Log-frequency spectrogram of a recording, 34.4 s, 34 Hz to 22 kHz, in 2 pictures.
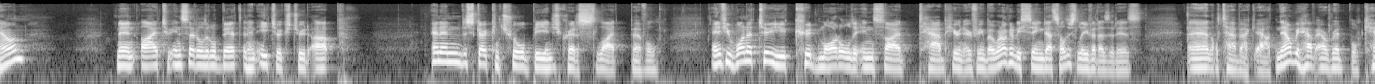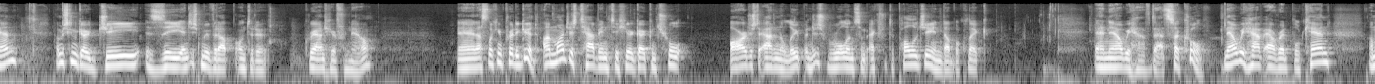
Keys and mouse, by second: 1.7 i, 3.1 e, 5.7 ctrl+b, 8.2 middle click, 10.3 click, 10.6 middle click, 11.6-12.7 middle drag, 14.7 Tab, 15.2 shift+middle drag, 16.3 KP_1, 17.3 shift+middle drag, 18.1 g, 21.3-21.6 shift+middle drag, 22.6-23.5 middle drag, 23.6 shift+middle drag, 24.0 Tab, 24.4 middle click, 25.0 ctrl+r, 29.3 middle click, 30.0 Tab, 32.1 KP_1.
